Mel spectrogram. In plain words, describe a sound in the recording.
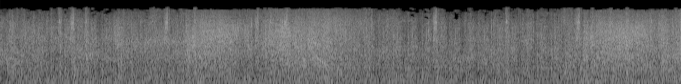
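Gunshots crack from a rifle.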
